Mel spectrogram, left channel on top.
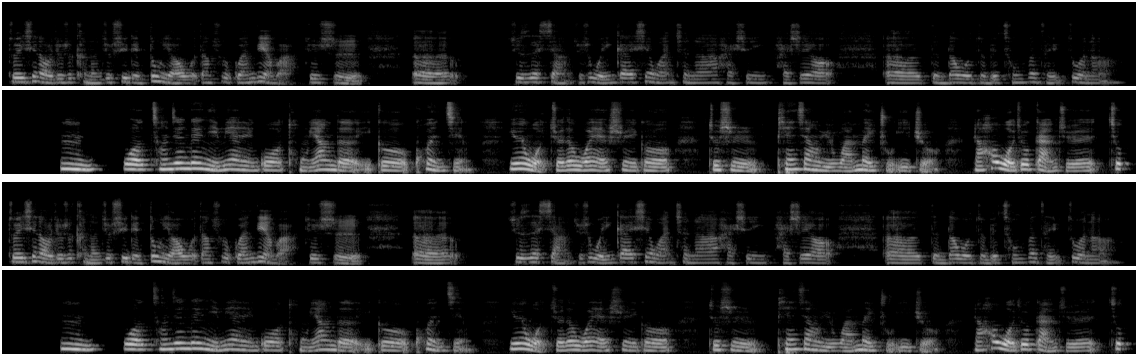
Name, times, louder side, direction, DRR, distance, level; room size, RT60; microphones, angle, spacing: voice 1, 0.1-4.6 5.1-11.2, equal, 25° right, 0.8 m, -35 dB
voice 2, 11.9-12.3 12.6-22.5, left 3 dB, 40° left, 0.4 m, -25 dB
13.0 x 5.7 x 3.3 m
head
